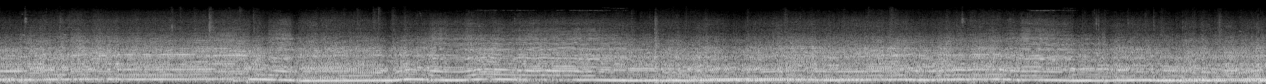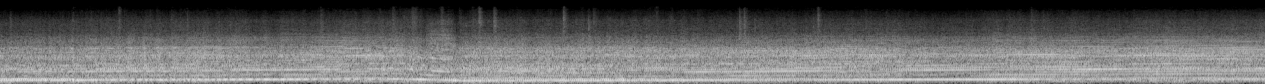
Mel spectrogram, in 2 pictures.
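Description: Peugeot 106 race car's four-cylinder engine heard from inside the cabin, running hard at high revs. The pitch holds high, wavers and dips repeatedly through the middle, drops about seventeen seconds in, then holds steady to the end.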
